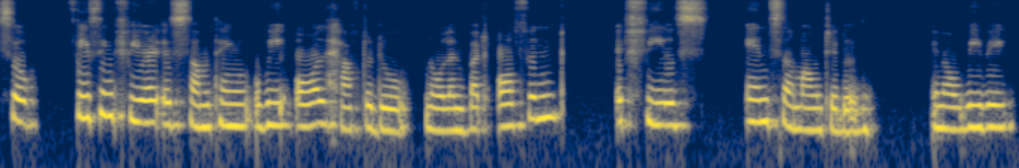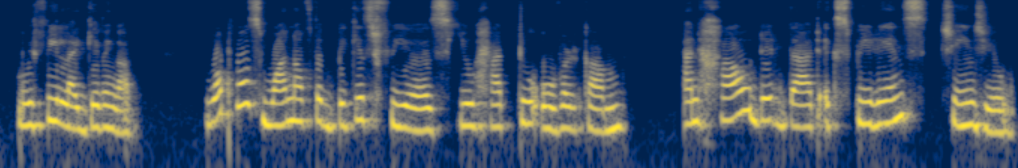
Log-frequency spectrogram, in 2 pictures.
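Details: Adult speaker, likely female; normal speech.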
